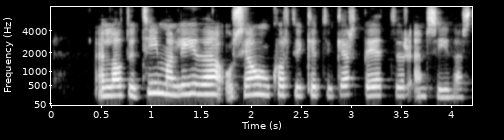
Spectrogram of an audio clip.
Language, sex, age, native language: Icelandic, female, 40-49, Icelandic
